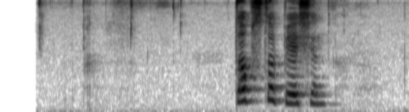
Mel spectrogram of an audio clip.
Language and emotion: Russian, neutral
